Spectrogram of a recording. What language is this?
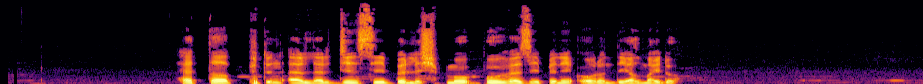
Uyghur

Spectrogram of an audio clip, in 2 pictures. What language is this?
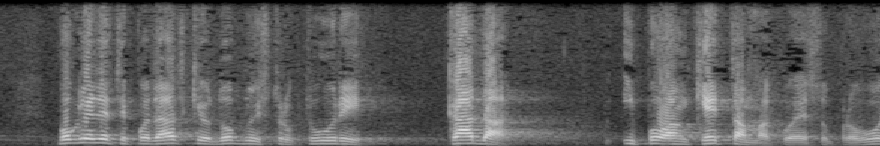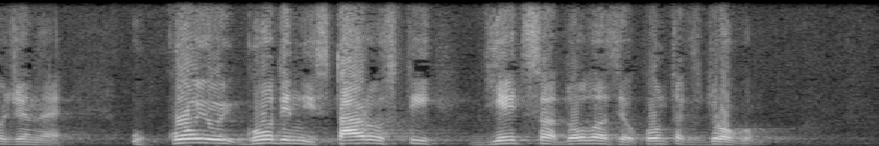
Croatian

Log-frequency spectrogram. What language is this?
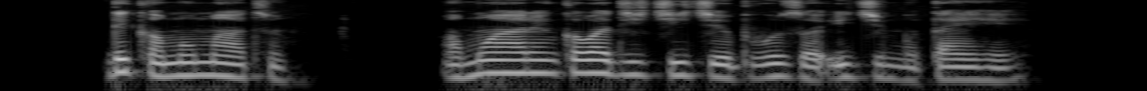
Igbo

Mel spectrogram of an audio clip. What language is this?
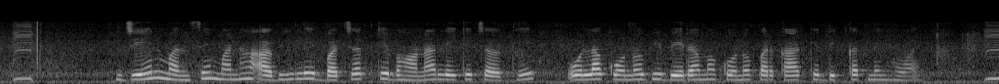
Chhattisgarhi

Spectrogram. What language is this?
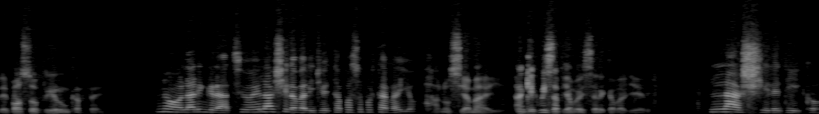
Italian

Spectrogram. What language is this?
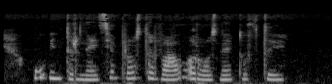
Belarusian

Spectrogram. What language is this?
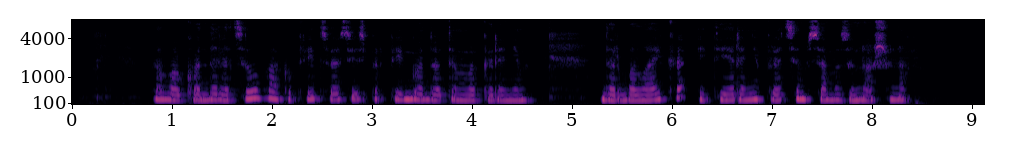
Latgalian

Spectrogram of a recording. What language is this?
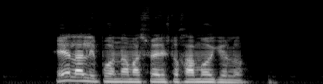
Greek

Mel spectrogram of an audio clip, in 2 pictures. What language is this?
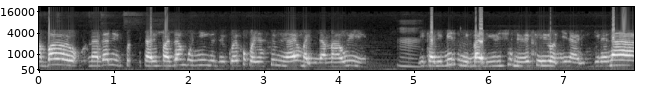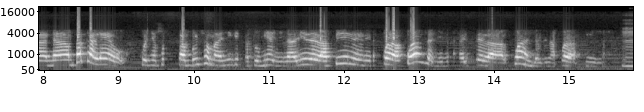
Swahili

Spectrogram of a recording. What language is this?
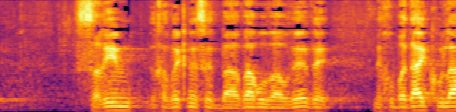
Hebrew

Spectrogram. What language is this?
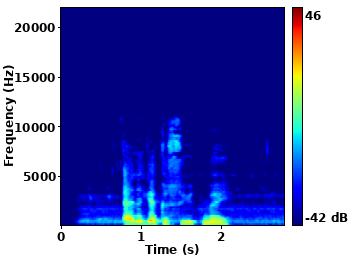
Bashkir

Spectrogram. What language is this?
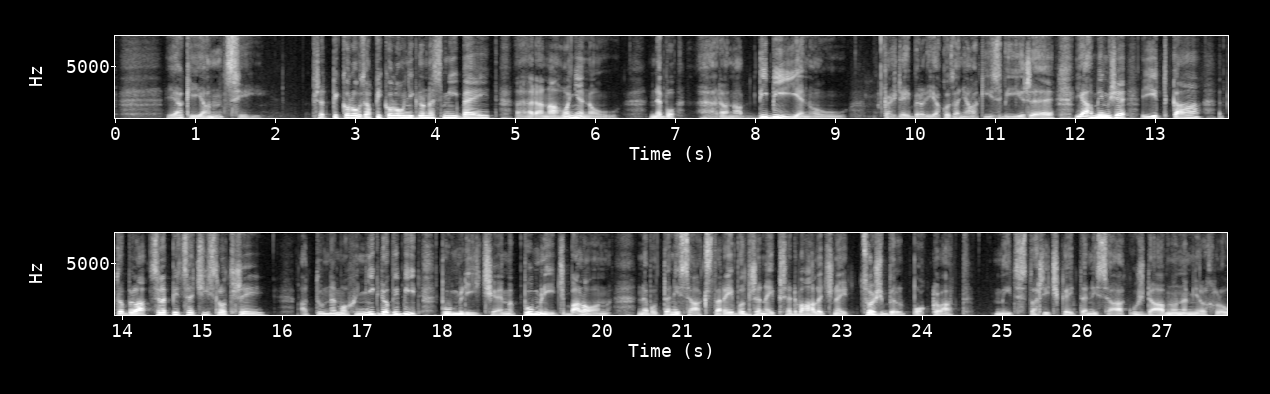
Czech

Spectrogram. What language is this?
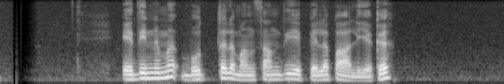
Sinhala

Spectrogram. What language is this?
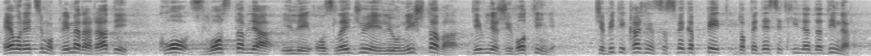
Serbian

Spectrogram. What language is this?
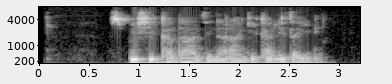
Swahili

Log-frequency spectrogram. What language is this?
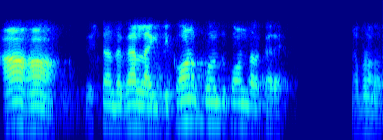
Odia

